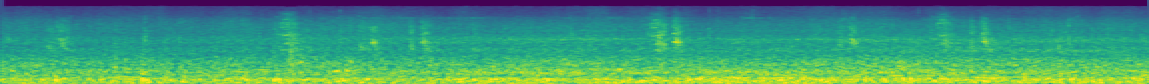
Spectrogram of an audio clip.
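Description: Steady low rumble of vehicles running, with faint scattered light ticks over it.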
